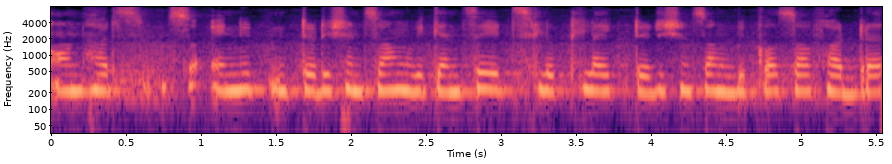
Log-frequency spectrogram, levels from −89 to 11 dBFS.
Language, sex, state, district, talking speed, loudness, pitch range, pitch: English, female, Punjab, Fazilka, 205 wpm, -16 LUFS, 215-230 Hz, 220 Hz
